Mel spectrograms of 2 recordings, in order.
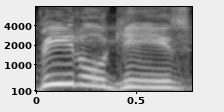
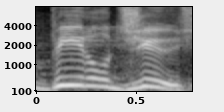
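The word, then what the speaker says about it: Betelgeuse: heard about this star it's called Beetle Gees or be be juice you can pick your pronunciation I'm obviously going with Beetle Juice and Beetle Juice is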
